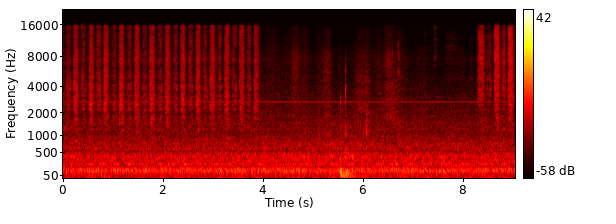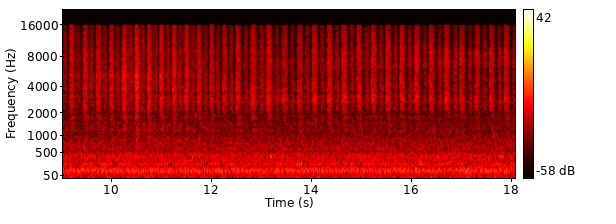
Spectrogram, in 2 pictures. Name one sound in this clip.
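A grater scrapes rapidly against ginger.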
